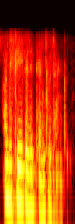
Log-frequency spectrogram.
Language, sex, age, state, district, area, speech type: Punjabi, male, 30-45, Punjab, Fazilka, rural, conversation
